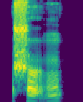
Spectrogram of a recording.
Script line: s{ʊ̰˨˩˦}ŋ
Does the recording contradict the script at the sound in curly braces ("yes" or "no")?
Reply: no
